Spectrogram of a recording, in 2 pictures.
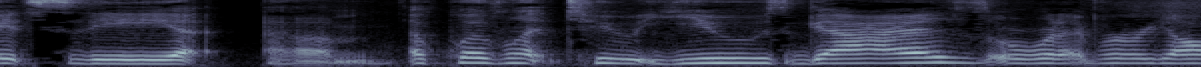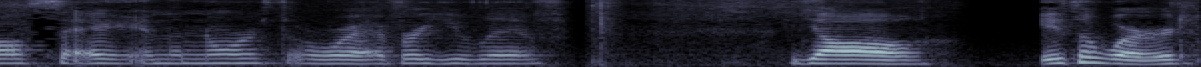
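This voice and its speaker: A woman with a Georgia accent speaks at a fairly slow pace. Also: medium pitch for a woman, fairly even intonation. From Georgia (US South). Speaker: YouTuber. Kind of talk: ASMR casual monologue. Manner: soft-spoken.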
